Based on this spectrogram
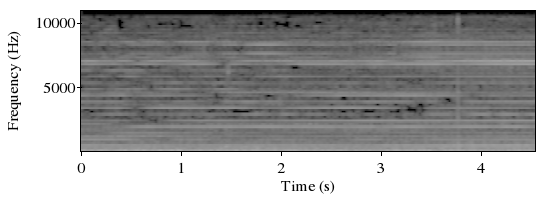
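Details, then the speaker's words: Inverter coolant pump on a Toyota hybrid with A25A-FXS engine, car in EV mode, reservoir partly drained: quiet steady electric hum with faint buzz, continuous coolant flow seen; pump working normally despite owner suspecting it after both hoses read the same temperature. "yes that's the sound of the pump it's working and I can see the coolant flow is uh continuous and I can hear it from here"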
